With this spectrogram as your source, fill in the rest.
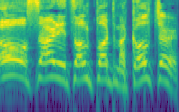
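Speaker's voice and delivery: put-on Scottish accent, very high and loud. Joking with friends about a scottish guy with bagpipes, scottish accent. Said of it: "that sounded very Scottish".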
